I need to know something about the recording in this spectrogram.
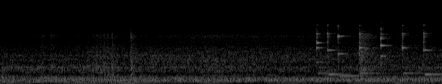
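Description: Faint room tone, then about three seconds in an iPhone starts ringing with an incoming call: a ringtone melody of short, bright, stepping notes.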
